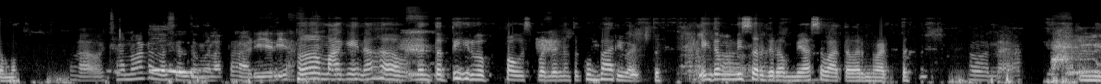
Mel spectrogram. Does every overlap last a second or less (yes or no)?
yes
